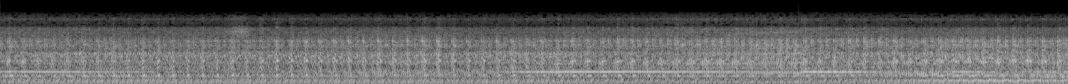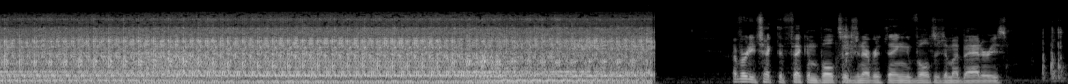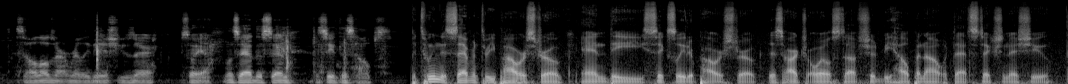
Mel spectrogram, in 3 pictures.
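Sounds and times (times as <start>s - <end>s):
diesel truck engine idling roughly: 0.0s - 17.2s.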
